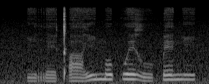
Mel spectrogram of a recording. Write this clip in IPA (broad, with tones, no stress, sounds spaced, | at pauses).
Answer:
i˨ r eː˨ kʼ aː˨ ɣ i˦ m o˦ kʷ eː˦ ɣ uː˨ k͡p eː˦ ŋ i˦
